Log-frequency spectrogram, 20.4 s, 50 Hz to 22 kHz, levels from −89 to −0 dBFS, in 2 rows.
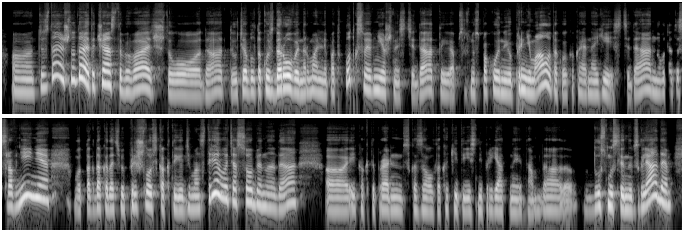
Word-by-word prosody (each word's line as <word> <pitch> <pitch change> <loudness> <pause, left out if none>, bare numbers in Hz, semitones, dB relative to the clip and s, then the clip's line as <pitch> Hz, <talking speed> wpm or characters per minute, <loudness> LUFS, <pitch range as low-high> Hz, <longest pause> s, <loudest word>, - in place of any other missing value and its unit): А, 170 -1 -3
ты 190 +6 -5
знаешь, 335 - +1
ну 320 - +3
да, 335 -1 +8
это 225 -2 +3
часто 250 +1 +4
бывает, 185 +2 +2
что, 145 -2 -1
да, 165 +4 -5
у 150 - -3
тя 175 +2 +3
был 170 0 -3
такой 180 +1 +2
здоровый, 190 -1 +7
нормальный 160 0 -2
подход 260 - -4
к - - -10
своей 195 -5 0
внешности, 165 -7 -3
да, 155 +7 -1
ты 150 -4 -6
абсолютно 160 +1 -8
спокойно 170 0 -1
её 150 -1 0
принимала 195 +6 +3
такой, 155 -4 -6
какая 150 +1 -8
она 155 +1 -7
есть, 150 -1 -6
да. 190 +4 -3
Но 160 -2 -6
вот 160 - -9
это 170 +1 -10
сравнение, 260 - +3 0.3
вот 145 - -9
тогда, 155 +2 -1
когда 165 -1 0
тебе 160 +1 -5
пришлось 185 +2 -1
как-то - - -4
её 150 -1 +1
демонстрировать 265 - +2
особенно, 210 -7 0
да, 205 +8 -2 0.4
э. 145 0 -1
И - - -6
как 160 0 -12
ты - - -9
правильно 150 -3 -2
сказала, 145 -2 -7
да, 135 - -6
какие-то 155 -1 -7
есть 140 +1 -6
неприятные, 145 -3 -5
там, 130 +3 -11
да, 150 0 -6 0.2
двусмысленные 175 +1 0
взгляды. 205 - +3
165 Hz, 175 wpm, -21 LUFS, 150-195 Hz, 0.4 s, да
